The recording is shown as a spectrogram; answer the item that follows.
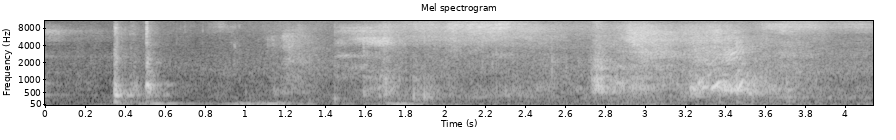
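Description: A dumbbell set down with a sharp knock, then low thumps and rustling as a person gets down onto a floor exercise mat.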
